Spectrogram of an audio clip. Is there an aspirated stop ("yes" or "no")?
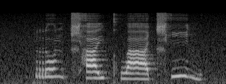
yes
